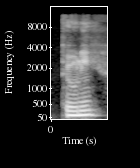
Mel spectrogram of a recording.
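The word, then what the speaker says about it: Thuney: And then, of course, the Bears traded for Two Joe guards, Tunney. Is that how you say it? Tooney, Joe Tooney.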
